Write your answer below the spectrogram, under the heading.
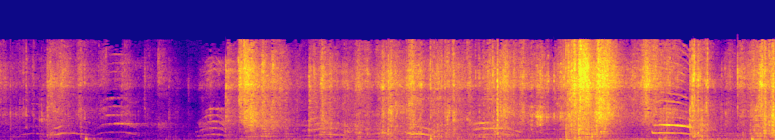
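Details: Kittens named Sor and Kapov, seemingly eager to come out and play, give many short arched meows, several overlapping at different pitches, against a steady low background hum and occasional knocks.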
